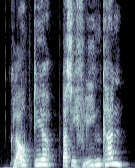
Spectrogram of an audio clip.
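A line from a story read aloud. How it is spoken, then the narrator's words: Calling out to a crowd. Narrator (German): rief er in die Menge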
